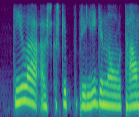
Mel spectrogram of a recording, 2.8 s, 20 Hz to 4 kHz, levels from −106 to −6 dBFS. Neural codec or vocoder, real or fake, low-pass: codec, 16 kHz, 4 kbps, FreqCodec, smaller model; fake; 3.6 kHz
